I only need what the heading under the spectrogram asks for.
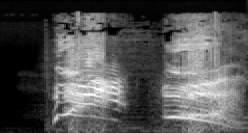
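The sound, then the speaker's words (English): Two loud, booming screams of pain from a character stabbed in the chest with a dagger, the voice filling a ship, each a drawn-out voiced cry that starts high and sags lower, separated by a brief gasp-like pause. “He's screaming, and his fist slams on the bed, and it cracks, and he falls out rolling with the blade still in his chest.”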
